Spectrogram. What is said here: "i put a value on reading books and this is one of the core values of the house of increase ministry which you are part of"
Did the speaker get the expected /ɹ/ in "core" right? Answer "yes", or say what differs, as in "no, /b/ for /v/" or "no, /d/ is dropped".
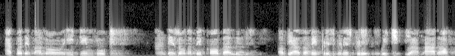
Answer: no, /l/ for /ɹ/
